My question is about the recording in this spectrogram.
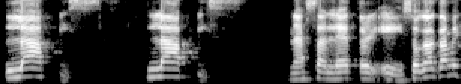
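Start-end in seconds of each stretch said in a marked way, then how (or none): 0.0-2.0 "Lapis" said LA-pis, the A stressed; "Lapis" twice, each stressed on La; stress on first syllable. Shown as a demonstration. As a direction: hit the La of "Lapis", let pis fall away. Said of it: "ang stress nito ay nasa A".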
